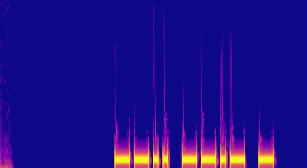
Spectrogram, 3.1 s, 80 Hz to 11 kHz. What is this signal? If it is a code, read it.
Morse code, heard as a keyed tone, about 25 wpm, 700 Hz. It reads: ZQT
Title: USA Call Sign Postfixes - 3 Letters 25wpm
